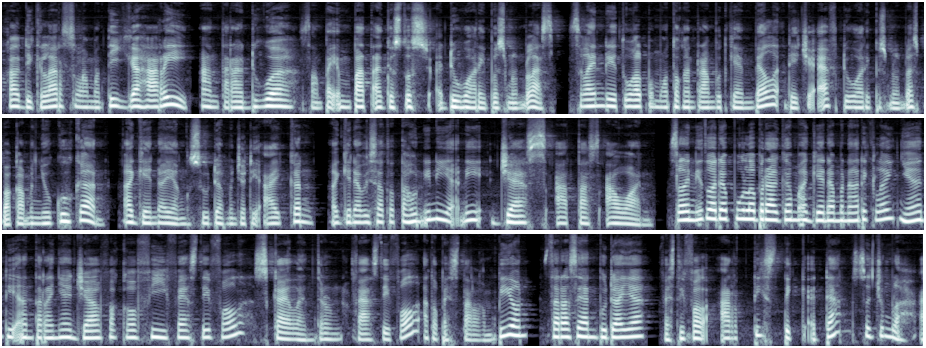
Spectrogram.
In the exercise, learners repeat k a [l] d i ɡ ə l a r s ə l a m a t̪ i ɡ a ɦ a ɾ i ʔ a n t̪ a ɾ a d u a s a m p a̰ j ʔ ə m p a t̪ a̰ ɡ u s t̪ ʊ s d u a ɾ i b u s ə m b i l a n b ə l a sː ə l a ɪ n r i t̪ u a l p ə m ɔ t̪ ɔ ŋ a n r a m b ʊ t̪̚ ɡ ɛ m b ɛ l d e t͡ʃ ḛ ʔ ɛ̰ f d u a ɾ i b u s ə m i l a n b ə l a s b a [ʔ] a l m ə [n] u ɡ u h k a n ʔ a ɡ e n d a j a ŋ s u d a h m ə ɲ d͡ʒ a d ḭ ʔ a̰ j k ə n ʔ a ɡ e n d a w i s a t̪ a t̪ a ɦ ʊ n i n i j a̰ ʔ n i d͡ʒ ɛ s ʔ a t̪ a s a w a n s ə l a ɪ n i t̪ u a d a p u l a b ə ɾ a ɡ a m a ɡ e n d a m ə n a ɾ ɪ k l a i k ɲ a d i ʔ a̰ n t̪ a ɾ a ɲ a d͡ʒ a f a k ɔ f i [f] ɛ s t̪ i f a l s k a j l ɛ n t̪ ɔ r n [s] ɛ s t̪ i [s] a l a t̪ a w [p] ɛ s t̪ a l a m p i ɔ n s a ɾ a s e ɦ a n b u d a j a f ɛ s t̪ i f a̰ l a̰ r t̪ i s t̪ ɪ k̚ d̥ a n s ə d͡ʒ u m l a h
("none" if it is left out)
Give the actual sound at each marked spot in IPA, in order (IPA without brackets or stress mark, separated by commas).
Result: l, k, ɲ, f, f, f, p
